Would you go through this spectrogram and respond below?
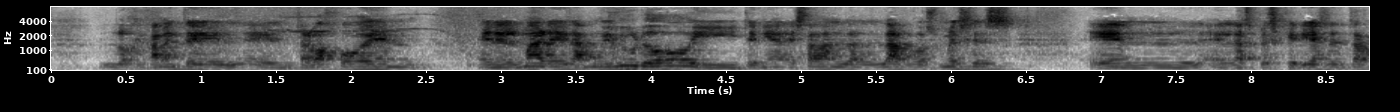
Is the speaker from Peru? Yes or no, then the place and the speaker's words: no; Bilbao, Basque Country, Spain; soy de Bilbao.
